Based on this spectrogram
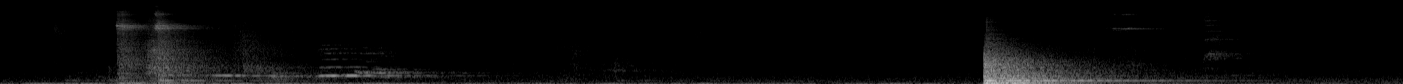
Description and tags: Queneau ouverture ferme porte reson 01
ouverture et fermeture d'une porte dans un hall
